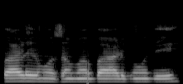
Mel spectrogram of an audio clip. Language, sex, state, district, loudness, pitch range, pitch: Garhwali, male, Uttarakhand, Uttarkashi, -27 LUFS, 135-140 Hz, 135 Hz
